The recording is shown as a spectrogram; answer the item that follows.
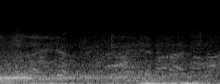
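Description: Indistinct voices of people talking in a crowd, with a low rumble underneath.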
